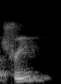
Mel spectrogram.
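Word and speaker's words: trie: neat, is called a tree, T-R-I-E, but it's pronounced the same way as a tree, T-R-E-E.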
